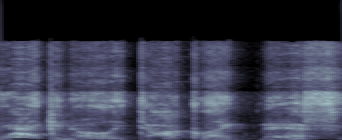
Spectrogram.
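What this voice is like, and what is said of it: Hoarse whisper. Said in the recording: “in a hoarse whisper”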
